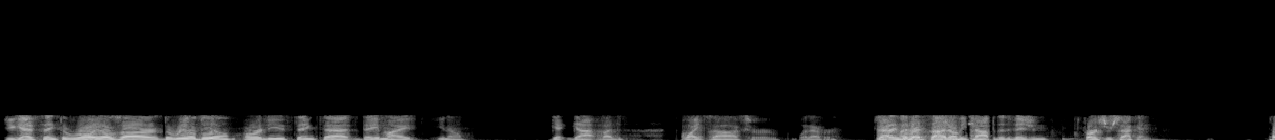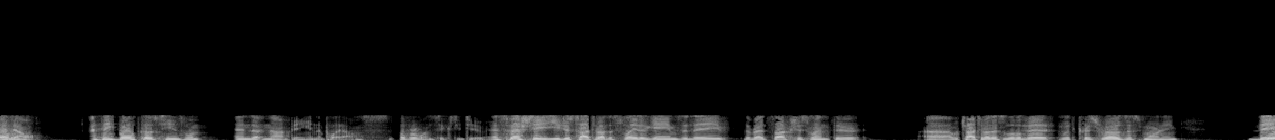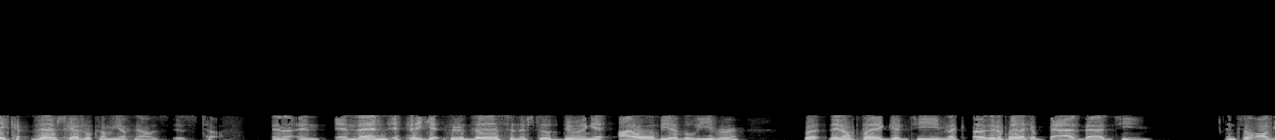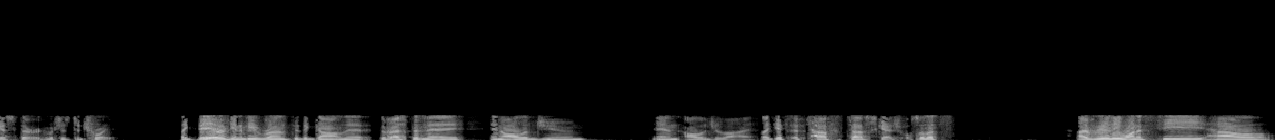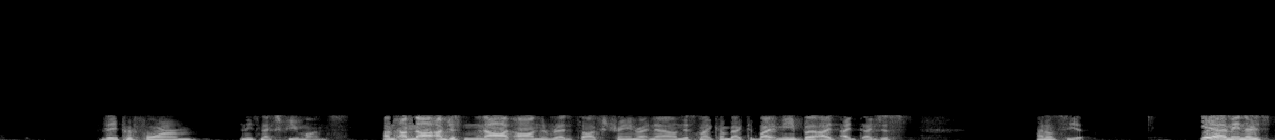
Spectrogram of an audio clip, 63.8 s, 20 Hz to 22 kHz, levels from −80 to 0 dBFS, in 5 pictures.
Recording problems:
garbled, watery; badly; nothing above 4 kHz
distortion; slight; 10 dB below the speech

